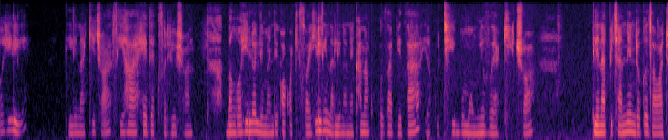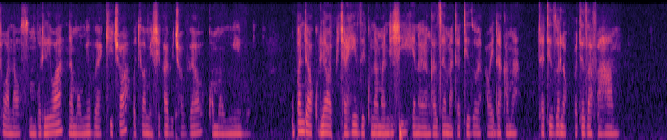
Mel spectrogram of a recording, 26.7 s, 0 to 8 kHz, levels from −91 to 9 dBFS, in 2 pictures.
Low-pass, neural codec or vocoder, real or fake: 7.2 kHz; none; real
